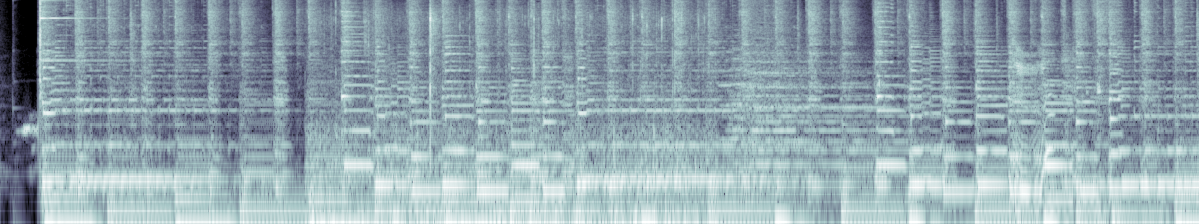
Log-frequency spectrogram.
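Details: Loud, steady plucked-string music with bass notes and a bright melody runs throughout, with no animal voice.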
